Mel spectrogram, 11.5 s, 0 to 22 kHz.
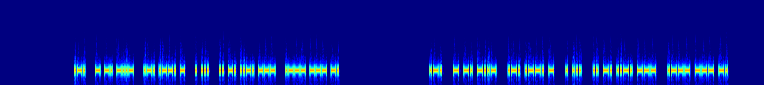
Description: Morse code, heard as a keyed tone, about 43 wpm, 700 Hz. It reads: R TNX RPT ES INFO JON R TNX RPT ES INFO JON
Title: Speed-Racing Common QSO Phrases - 35wpm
